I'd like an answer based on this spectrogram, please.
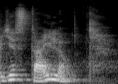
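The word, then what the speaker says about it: YesStyle: Je les achète sur Yes Style. Ça s'écrit comme ça se prononce, Yes Style.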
